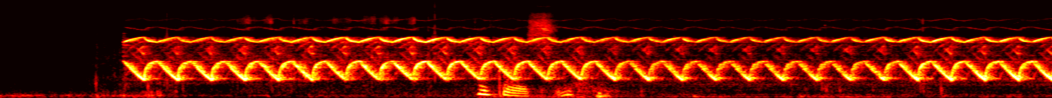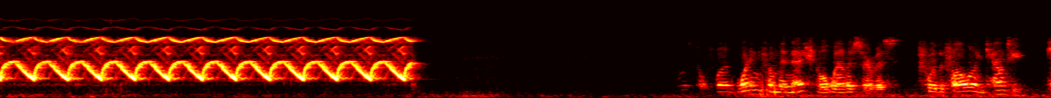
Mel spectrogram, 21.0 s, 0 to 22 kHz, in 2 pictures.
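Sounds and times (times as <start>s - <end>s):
electronic siren yelping: 1.2s - 14.7s.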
